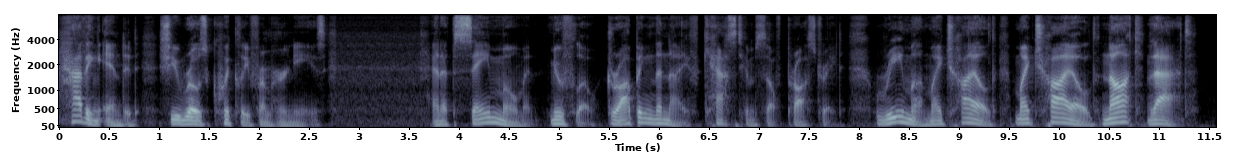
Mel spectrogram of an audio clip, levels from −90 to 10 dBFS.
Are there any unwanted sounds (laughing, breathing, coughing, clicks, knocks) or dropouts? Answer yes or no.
no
